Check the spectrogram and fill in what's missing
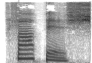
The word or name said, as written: foppishness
